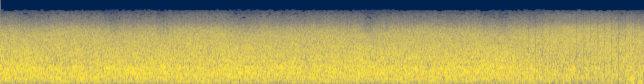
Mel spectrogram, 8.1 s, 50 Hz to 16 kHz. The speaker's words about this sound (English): We'll start at 740, so you'll hear the IBOC hash.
